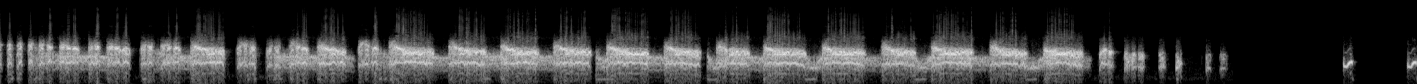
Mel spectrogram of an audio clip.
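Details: Loud, harsh, raucous chattering from a white-breasted waterhen, used as a night lure, forms a dense continuous churring that breaks into separate notes, then stops, with two faint isolated notes at the end.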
